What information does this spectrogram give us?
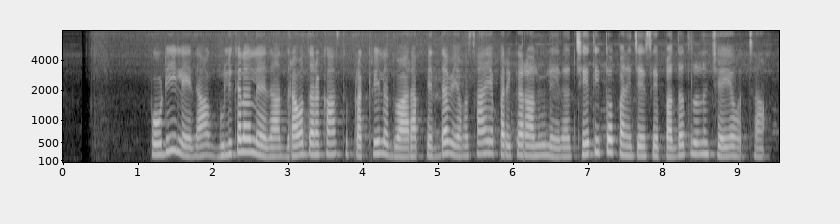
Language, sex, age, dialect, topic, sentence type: Telugu, female, 31-35, Central/Coastal, agriculture, question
